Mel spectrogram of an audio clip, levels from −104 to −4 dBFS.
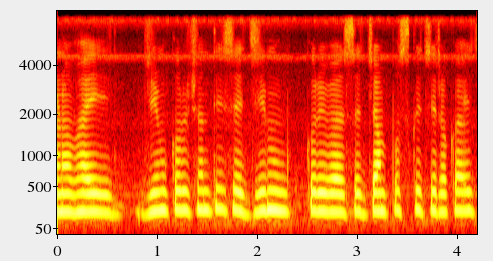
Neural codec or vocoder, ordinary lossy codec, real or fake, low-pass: none; none; real; 7.2 kHz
